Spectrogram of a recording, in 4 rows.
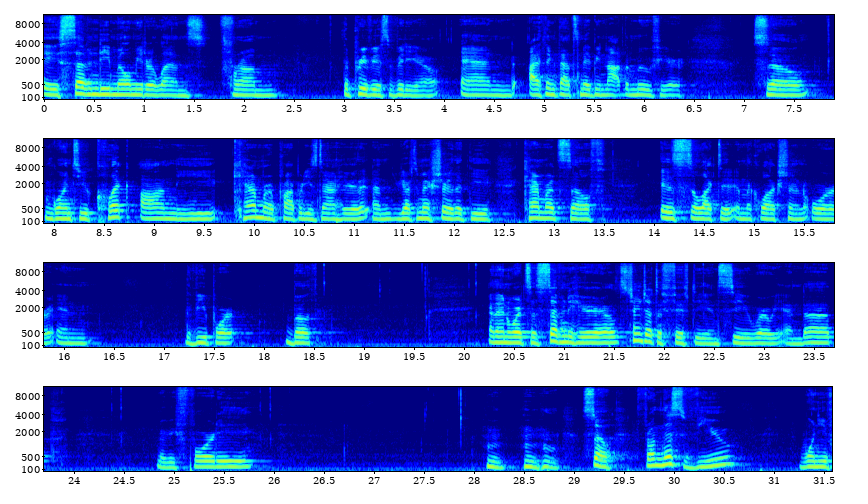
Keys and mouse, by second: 18.5 click, 20.0-22.6 drag, 24.4-26.2 drag.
